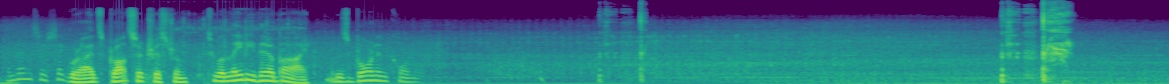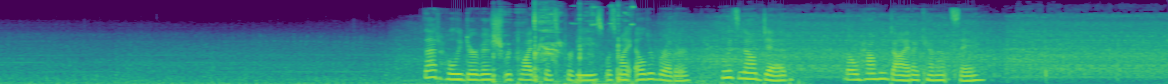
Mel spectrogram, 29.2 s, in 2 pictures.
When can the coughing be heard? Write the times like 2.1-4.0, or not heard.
7.5-8.1, 12.5-13.4, 20.8-22.6.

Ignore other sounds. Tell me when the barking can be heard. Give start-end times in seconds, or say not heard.
not heard.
